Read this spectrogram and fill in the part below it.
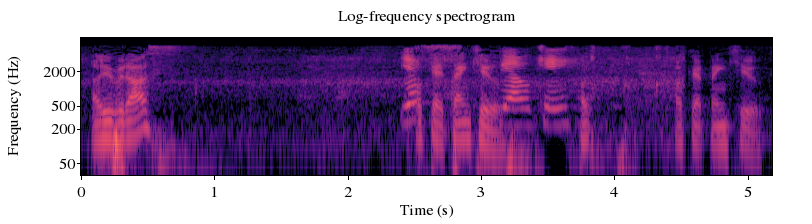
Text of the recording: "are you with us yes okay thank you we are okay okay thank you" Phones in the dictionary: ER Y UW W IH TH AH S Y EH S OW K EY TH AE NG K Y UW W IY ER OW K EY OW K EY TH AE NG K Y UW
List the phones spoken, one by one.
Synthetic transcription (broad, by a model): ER Y UW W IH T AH S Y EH OW K EY T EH NG K Y UW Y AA OW K EY OW K EY T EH NG K Y UW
